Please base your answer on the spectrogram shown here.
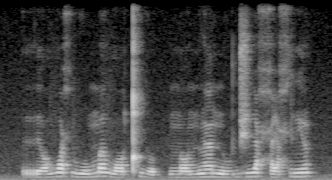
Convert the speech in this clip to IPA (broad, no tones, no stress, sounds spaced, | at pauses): rʲ ɔ v ɔ ħ v u m ɐ v ɔ ǃʰ i ʊ̯ | n ɔ n ð ã n u d͡ʒ ɨ ɪ̯ ħ e ħ vʲ ɐ̃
